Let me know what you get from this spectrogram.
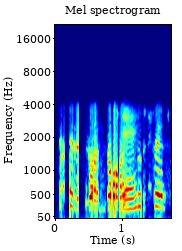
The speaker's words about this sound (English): The phone is breaking up again.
